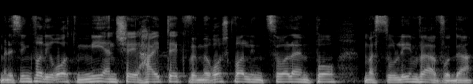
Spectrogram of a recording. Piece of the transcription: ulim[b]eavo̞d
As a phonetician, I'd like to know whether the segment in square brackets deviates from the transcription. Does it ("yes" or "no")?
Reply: yes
